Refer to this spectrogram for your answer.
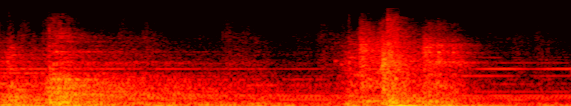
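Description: Two dull knocks on a door, spaced well apart, sound muffled and slightly distant against a low background hum, with no voices.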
